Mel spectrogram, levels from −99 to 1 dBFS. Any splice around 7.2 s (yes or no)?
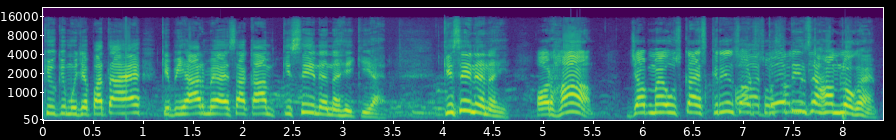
yes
